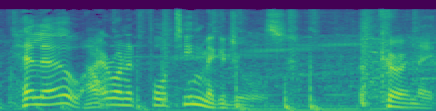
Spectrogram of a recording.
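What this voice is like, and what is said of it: Put-on prim, fancy British-style accent. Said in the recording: “The accent... I wonder if you were doing like a Doctor Who thing or something... He's being fancy... I'm being fancy... You're just being prim.”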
